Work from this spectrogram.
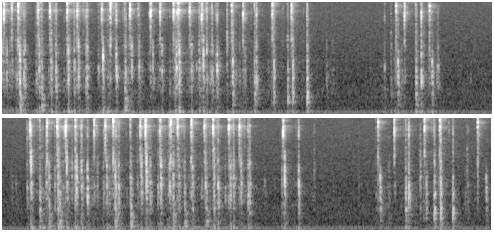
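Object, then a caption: Plastic mechanical keyboard. Fingertips type rapidly on a black plastic RGB mechanical keyboard, producing bursts of sharp, bright clicks with very short decay. The typing comes in quick runs broken by brief pauses, over a steady low hum.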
